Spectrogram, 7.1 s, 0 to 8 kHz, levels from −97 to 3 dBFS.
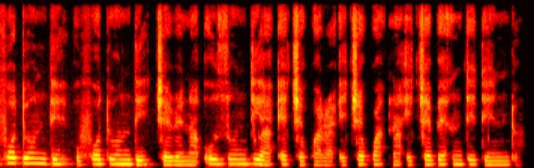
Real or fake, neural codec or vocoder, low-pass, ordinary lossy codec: real; none; none; none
